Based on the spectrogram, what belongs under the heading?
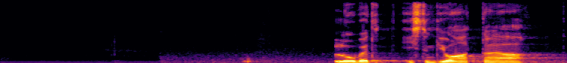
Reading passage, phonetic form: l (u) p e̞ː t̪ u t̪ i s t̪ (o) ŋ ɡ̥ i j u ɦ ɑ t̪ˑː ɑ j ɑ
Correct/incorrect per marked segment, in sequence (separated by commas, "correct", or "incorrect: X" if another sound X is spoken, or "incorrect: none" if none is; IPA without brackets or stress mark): incorrect: uː, incorrect: u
